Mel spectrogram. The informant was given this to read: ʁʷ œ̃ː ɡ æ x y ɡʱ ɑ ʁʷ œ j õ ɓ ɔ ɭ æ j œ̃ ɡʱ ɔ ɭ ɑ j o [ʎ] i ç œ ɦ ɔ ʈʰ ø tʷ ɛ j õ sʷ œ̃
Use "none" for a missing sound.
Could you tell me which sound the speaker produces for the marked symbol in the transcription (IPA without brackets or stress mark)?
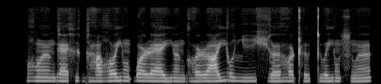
ʎ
